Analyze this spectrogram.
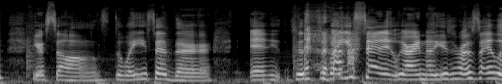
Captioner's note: all laughing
